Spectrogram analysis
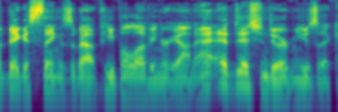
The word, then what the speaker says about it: Rihanna: It's Rihanna, not Rihanna. Rihanna.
